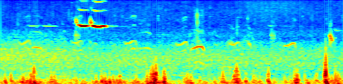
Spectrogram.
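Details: Adult geese being protective: a run of short nasal honks with bent, rising-then-falling notes spread across a few seconds, mixed with low thumps and rustling, and brief high chirps from small birds behind.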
